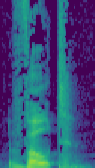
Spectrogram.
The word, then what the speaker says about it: Vogt: According to Collider, Jordan Vogt Roberts, I'm guessing the G is silent. – Yes.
